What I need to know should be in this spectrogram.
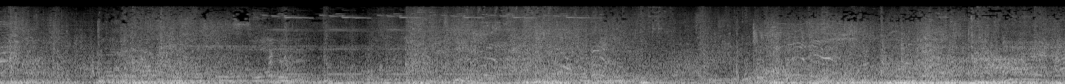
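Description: Game spells blast and crackle in quick bursts.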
